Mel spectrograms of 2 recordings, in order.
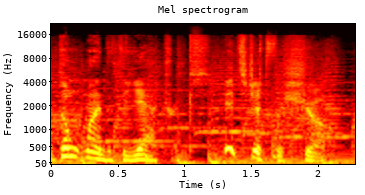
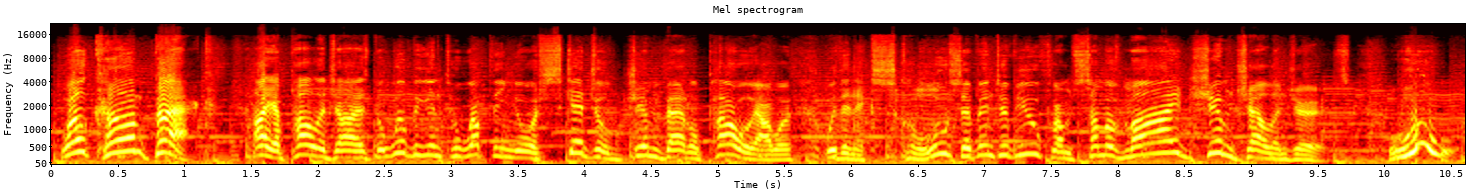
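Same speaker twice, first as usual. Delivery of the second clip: announcer shout; 6 dB louder than usual. Acted. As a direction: burst back on air. Host returns from break on air.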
